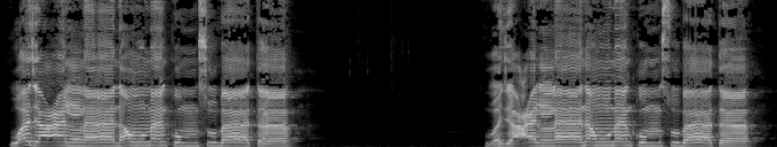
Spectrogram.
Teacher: নাও জবরের বাম পাশে জজম ওয়ালা ওয়াও লিনের হরফ তাড়াতাড়ি পড়তে হবে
